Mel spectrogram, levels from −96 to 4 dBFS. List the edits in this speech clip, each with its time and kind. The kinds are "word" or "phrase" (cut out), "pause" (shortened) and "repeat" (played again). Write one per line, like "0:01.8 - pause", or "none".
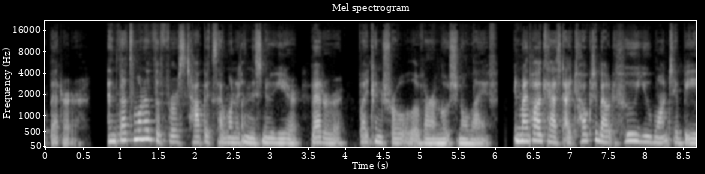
0:01.0 - word
0:02.6 - word
0:03.5 - word
0:04.3 - word
0:06.1 - pause
0:06.5 - word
